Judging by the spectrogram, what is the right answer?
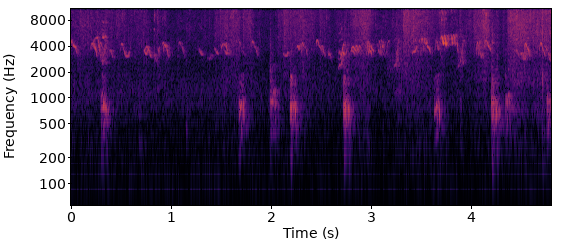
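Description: Farm hens cluck in short repeated bursts, with small high chick peeps scattered throughout, including a little grey chick; the calls are moderately close over a soft background hiss.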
